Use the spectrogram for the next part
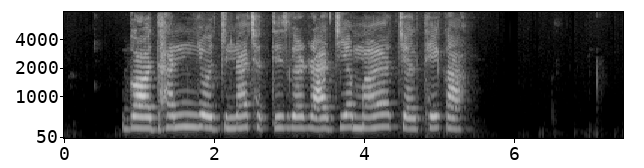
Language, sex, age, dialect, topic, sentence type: Chhattisgarhi, female, 18-24, Western/Budati/Khatahi, agriculture, question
